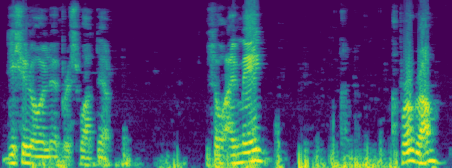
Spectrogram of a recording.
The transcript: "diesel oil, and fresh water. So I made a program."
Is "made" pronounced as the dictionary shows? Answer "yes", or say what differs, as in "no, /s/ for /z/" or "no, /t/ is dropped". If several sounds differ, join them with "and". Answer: yes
